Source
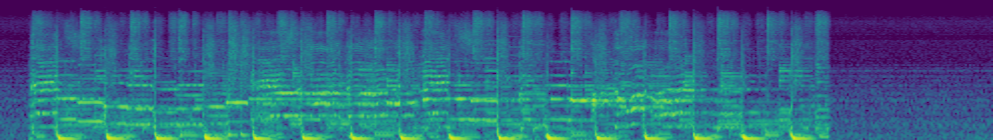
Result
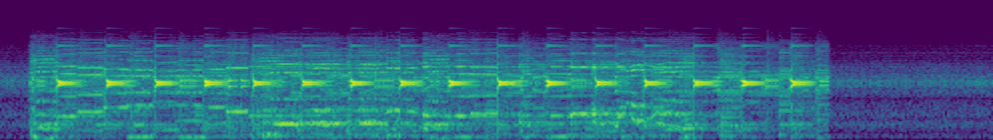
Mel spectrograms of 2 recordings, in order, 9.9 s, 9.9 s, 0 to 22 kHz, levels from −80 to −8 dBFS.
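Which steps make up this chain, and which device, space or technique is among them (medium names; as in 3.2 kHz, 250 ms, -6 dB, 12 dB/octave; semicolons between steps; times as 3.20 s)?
ring modulator pedal into a guitar cabinet (polarity switched at an audio rate 1.9 kHz; cabinet simulation 100–4200 Hz, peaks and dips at 100 Hz +7 dB, 230 Hz -5 dB, 460 Hz +6 dB, 1.2 kHz -8 dB, 2 kHz +6 dB, 3.9 kHz -5 dB)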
